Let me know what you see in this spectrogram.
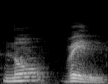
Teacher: Novel, fuerza de voz en la vel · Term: aguda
